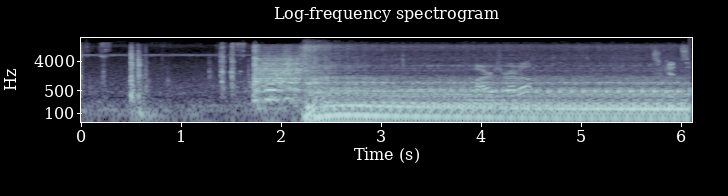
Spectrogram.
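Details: 2003 Chevy Silverado V8 just after an inline fuel filter replacement, with the fuel system primed by cycling the key about four times: a few clicks, then it catches quickly and settles into a steady, even low rumble with no stumble. Normal start and idle.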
